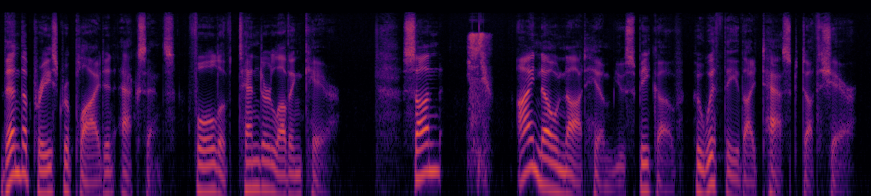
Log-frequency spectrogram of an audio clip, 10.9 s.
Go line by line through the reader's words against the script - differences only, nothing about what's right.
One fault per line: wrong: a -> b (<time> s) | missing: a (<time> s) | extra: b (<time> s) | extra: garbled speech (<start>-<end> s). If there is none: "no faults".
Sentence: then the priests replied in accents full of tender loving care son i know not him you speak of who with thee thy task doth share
wrong: priests -> priest (0.4 s)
